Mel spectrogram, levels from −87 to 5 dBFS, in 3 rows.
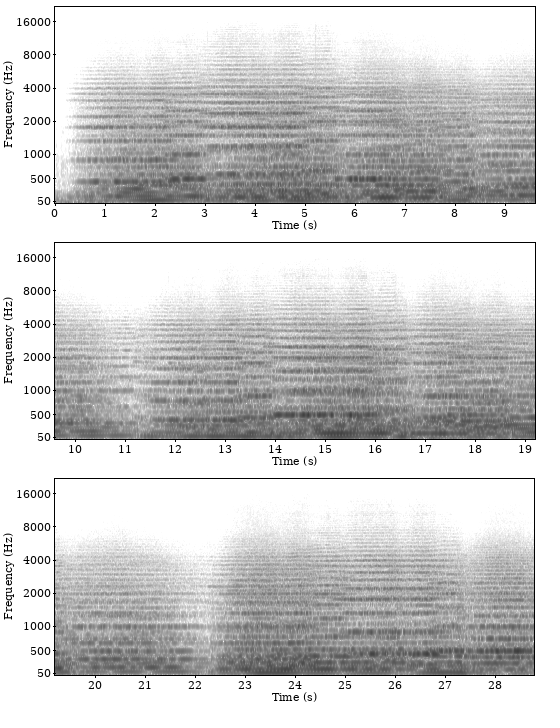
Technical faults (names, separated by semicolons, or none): none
